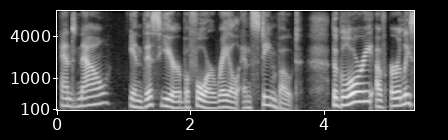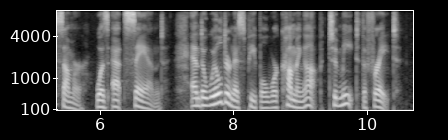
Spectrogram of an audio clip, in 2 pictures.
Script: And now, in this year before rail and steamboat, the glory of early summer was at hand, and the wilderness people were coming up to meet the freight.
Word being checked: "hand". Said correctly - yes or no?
no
